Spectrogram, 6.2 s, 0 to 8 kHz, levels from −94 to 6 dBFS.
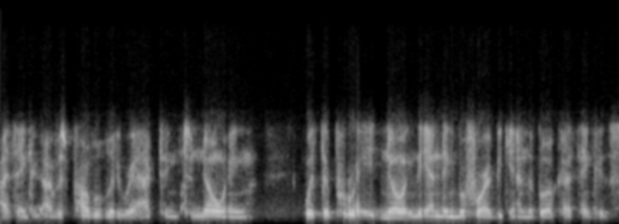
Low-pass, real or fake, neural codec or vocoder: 7.2 kHz; real; none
